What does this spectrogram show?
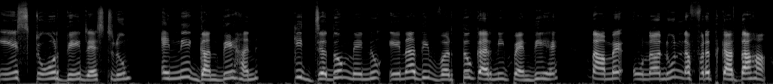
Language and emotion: Punjabi, disgusted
